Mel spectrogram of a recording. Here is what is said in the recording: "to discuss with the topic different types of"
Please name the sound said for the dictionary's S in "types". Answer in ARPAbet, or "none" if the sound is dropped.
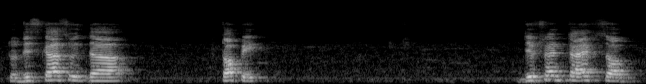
S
